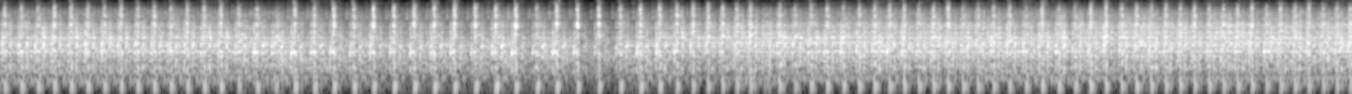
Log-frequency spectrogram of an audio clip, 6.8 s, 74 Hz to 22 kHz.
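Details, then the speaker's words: 14.5 HP OHV Briggs & Stratton single-cylinder riding mower engine, unused for several years, running after a coil/magneto replacement with a regular muffler; a fast, steady rubbing clatter on every turn, internal since it persists with the flywheel cover off; cause not yet found. "ok guys so the noise is internal I took the flywheel cover off and ran it and still make noise"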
